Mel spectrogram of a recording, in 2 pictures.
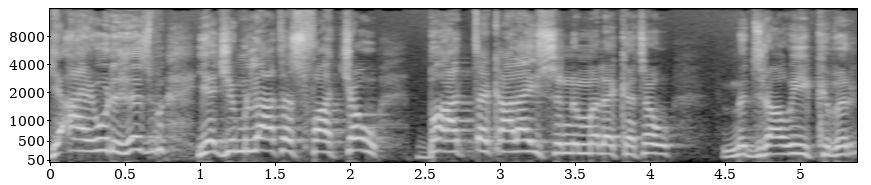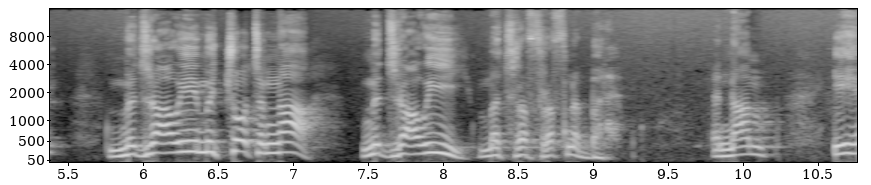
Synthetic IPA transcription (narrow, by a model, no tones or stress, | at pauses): jɛʔajhud̪ɦɨzbjɛd͡ʒɪmlat̪ʰəsfat͡ʃːɛwbəat̪ʼːəkʼalajsɨnːɨmːələkːət̪ʰəw | mɨd̪ɾawikʰɨβɨɾ | mɨd̪ɾawimɨt͡ʃːo̞t̪ɨnːa | mɨd̪ɾawimət̪ɾəfɾəfnəbːəɾə | ʔɨnːamjɪ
